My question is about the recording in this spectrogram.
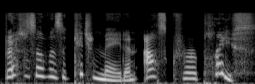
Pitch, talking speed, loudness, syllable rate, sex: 285 Hz, 260 wpm, -20 LUFS, 5.8 syllables/s, female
